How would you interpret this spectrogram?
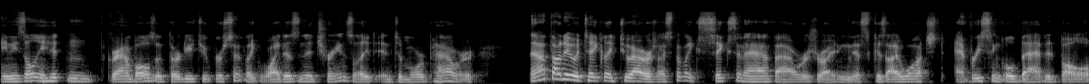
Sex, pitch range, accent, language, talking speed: male, 110-135 Hz, American, English, 230 wpm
